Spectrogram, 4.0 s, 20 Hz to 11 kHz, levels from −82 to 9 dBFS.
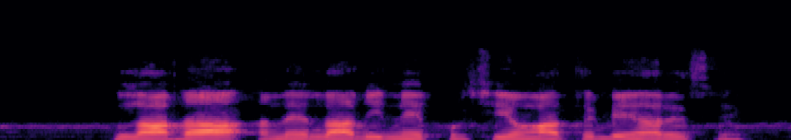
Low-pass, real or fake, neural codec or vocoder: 7.2 kHz; fake; codec, 16 kHz, 2 kbps, FreqCodec, larger model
